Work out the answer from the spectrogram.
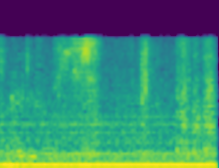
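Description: A pen scratches quietly as an answer is written down during a party quiz game, a few faint, brief scrapes over a low steady hum.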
